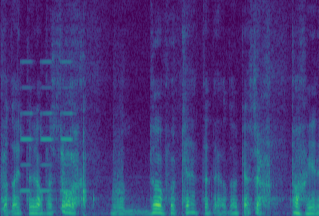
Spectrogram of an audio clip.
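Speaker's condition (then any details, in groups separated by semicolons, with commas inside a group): ALS; whole body affected; five years since onset, whole body paralysed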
